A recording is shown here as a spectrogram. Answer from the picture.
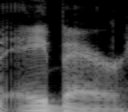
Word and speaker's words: Hébert: No, actually my grandfather was Herb as well, and we called him Hébert. So that was the French pronunciation of Herbert.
